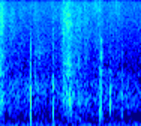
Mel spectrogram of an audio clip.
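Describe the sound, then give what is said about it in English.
Footsteps walking in snow: a faint, steady series of soft, muffled steps at an even walking pace. “And just reflect on that while I walk in the snow.”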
